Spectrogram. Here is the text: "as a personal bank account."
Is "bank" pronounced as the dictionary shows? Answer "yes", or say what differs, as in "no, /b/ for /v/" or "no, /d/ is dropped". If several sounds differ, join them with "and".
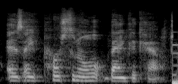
yes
